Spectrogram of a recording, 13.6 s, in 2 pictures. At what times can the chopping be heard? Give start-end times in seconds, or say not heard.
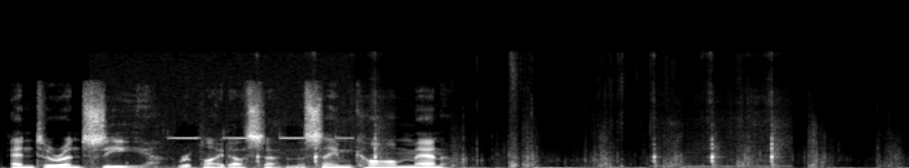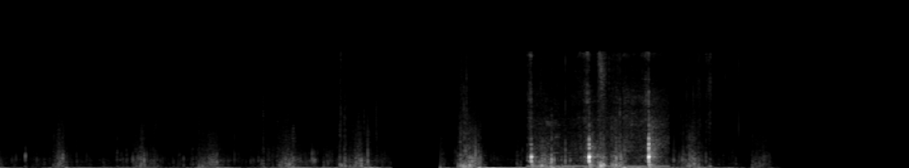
1.9-3.0, 4.8-6.0, 10.8-11.8.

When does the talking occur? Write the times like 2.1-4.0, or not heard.
0.0-3.4.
